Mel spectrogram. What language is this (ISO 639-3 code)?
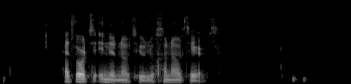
nld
